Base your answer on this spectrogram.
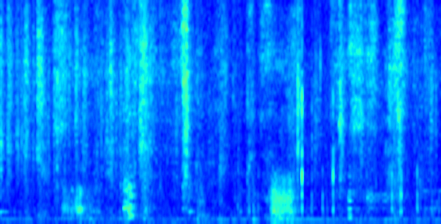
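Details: Two-week-old puppies from a litter of thirteen born to Limit, indoors in a small room: short, mid-pitched whimpers and squeaks come in bursts around the first, second and fourth seconds, with human speech and household noise in the background.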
